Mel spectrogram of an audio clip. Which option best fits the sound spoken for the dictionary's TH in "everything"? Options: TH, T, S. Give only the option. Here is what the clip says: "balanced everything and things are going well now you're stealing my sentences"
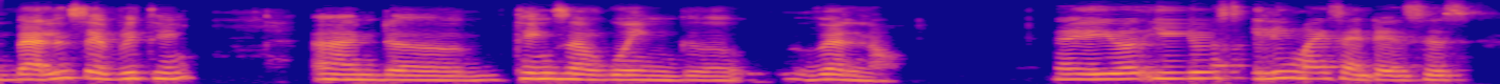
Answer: T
